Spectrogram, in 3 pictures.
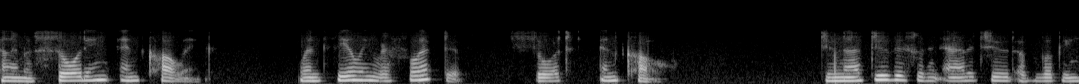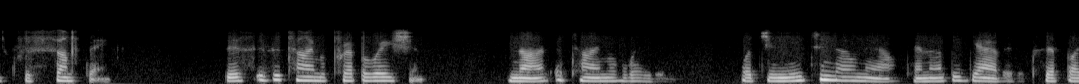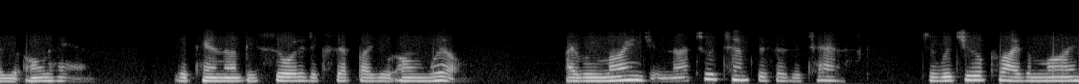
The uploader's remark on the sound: A Course in Miracles [ACIM] Students are joining together on a Free Conference Call.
